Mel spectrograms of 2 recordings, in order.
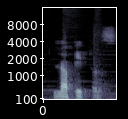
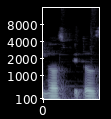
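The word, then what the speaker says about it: L'Hôpital: টপিকটা আছে সেটা হচ্ছে লপিতালস রুল বা অনেকে এটাকে লপিতালস রুলও বলে বা এল হসপিটাল রুল বলে আসলে এই লসপিতলস যেটা হচ্ছে সঠিক উচ্চারণ না সঠিক উচ্চারণ হচ্ছে লপিতলস এখন এই লপিতস রুলটা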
